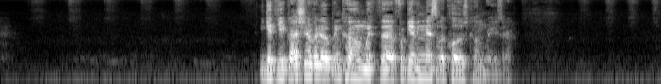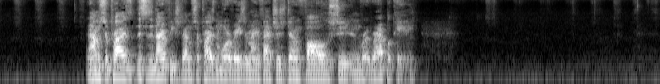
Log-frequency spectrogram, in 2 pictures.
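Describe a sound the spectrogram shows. A razor scrapes across stubble.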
